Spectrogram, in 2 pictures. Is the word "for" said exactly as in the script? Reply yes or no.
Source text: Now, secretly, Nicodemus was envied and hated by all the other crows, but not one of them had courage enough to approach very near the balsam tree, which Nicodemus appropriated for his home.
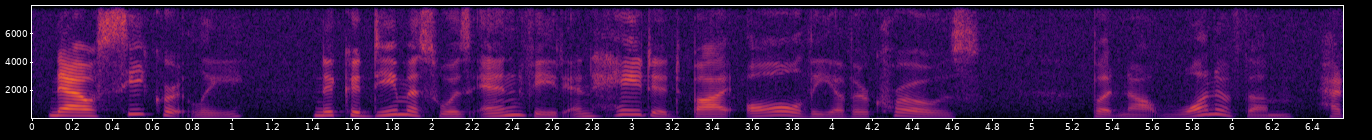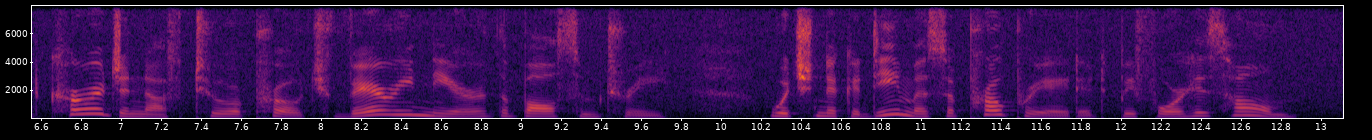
no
